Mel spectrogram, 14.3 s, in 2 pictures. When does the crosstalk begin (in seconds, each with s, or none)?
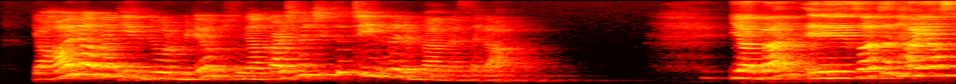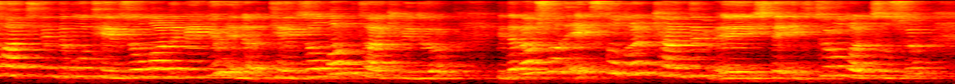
none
